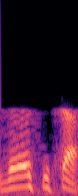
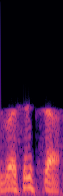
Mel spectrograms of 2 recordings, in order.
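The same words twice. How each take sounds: First: Vasishtha said as "Ve-sishta"; first syllable of Vasishtha turned into "Ve"; mispronounced Vasishtha. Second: Said in the usual way. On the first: Retold or imitated. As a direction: open Vasishtha with "Ve" in place of "Va". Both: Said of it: "Pronunciation went wrong".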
